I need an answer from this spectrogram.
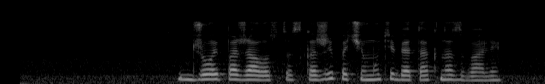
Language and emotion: Russian, neutral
